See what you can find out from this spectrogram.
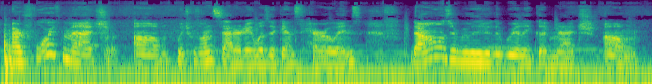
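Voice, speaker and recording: A woman's voice: mid-range voice, animated, normal speed, soft background music, rough recording. Stuffy-voiced young woman, chatty recap. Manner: rambling, filler-heavy, chatty. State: stuffy, congested from a cold. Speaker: vlogger and paintball player. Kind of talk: casual recap vlog.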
